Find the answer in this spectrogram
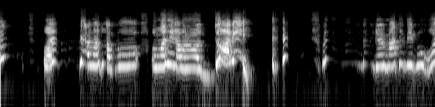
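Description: A woman's voice preaching in long, emphatic, drawn-out phrases, with held notes and a falling slide in pitch about three and a half seconds in.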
